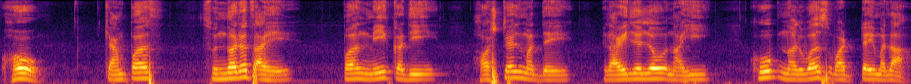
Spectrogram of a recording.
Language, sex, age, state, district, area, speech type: Marathi, male, 60+, Maharashtra, Thane, rural, read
